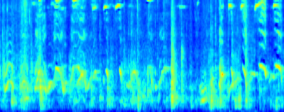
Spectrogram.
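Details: Several seven-week-old Cardigan Welsh Corgi puppies playing together: overlapping high whining yelps and squeaky yips, many rising-falling, in dense continuous chatter with scuffling noises.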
